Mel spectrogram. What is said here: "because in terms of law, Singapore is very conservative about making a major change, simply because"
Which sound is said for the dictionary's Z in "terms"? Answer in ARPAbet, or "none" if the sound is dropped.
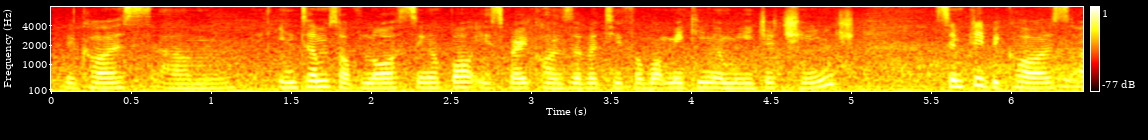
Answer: S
